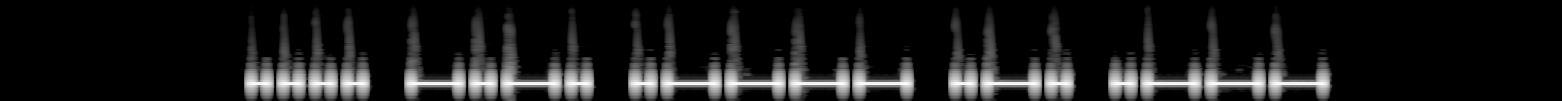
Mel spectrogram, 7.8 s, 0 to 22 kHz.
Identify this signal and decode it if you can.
Morse code, heard as a keyed tone, about 15 wpm, 700 Hz. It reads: HC1RJ
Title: DXCC-100 Call Signs - 5 Characters - Repeated 3x - 15wpm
